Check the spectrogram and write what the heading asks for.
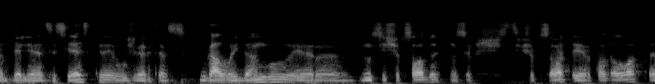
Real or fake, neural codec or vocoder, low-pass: fake; codec, 44.1 kHz, 2.6 kbps, SNAC; 7.2 kHz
